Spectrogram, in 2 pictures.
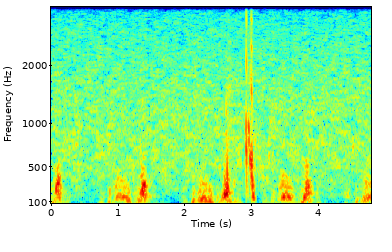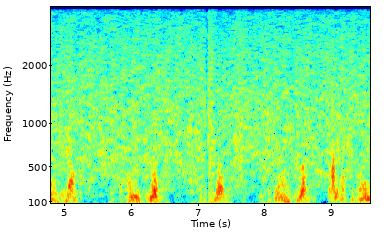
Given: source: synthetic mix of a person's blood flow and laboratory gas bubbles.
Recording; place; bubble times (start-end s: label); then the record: Doppler ultrasound of blood flow; precordium
2.60-2.69 s: bubbles
2.88-3.07 s: bubbles
8.95-9.21 s: bubbles
From the record:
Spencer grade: 2 (many but less than half of the cardiac periods contain bubble signals, singularly or in groups); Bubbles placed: anywhere in the cardiac cycle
